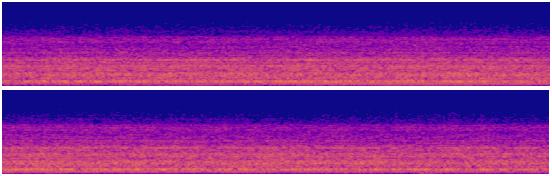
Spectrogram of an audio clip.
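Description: Steady drone of a driving simulator's simulated car engine and road noise, played through speakers into a small room, as the car is driven at an even speed.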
